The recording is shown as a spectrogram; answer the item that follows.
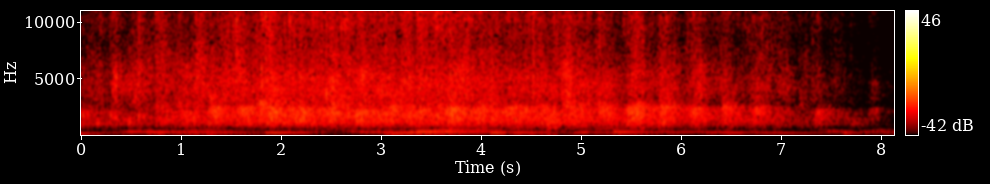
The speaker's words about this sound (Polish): I specjalne oklaski.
